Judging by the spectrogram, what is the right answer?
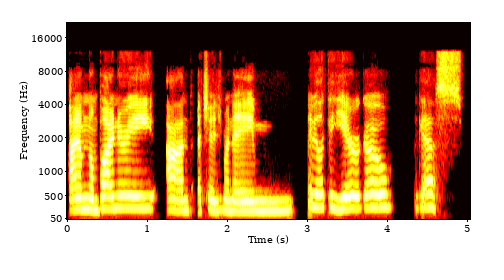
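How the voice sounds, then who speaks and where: Bright, high-voiced British woman chatting. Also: fairly even intonation, measured pace, smooth, no room sound, studio quality. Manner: sweary, informal. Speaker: podcast co-host. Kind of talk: casual chat.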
